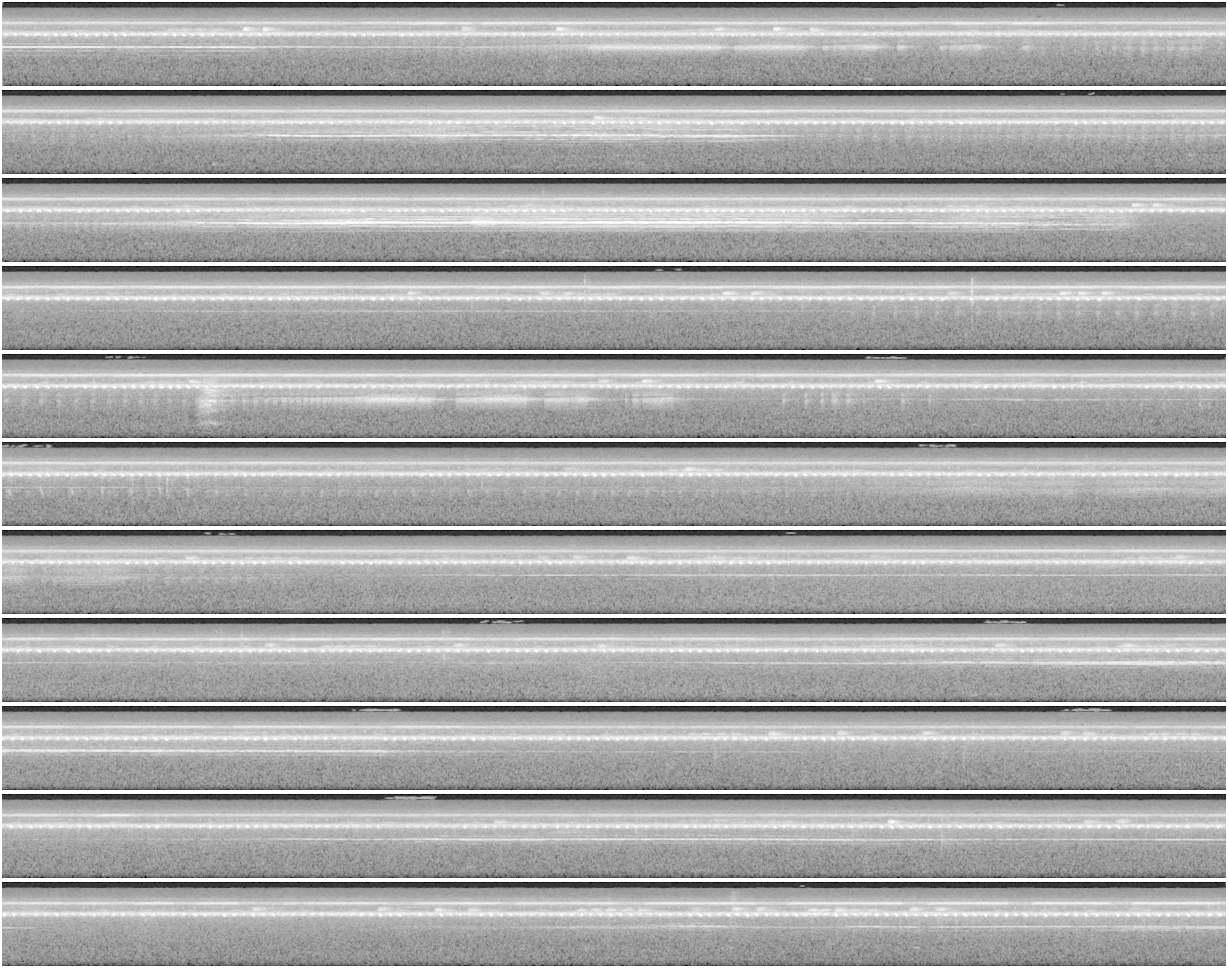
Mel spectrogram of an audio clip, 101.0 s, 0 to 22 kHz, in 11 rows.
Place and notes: Lake Bacalar, Quintana Roo, Mexico - Yucatan birds and bugs by the Lake
Bugs and birds getting excited for the evening's activities by the shore of Lake Bacalar, the "Lake of Seven Shades of Blue" in the Yucatan. Listen for this absurdly loud cicada type bug which sounds like an intermittent electronic alarm. One of the bugs went off right next to the microphone causing an ear detonation, so I lowered that moment by 15 dB...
